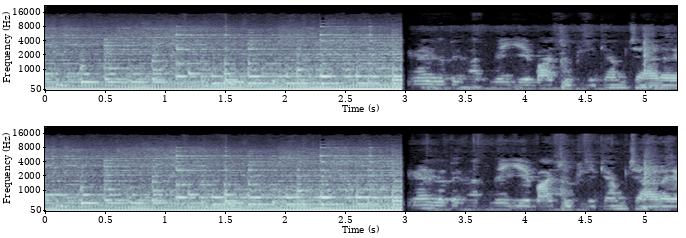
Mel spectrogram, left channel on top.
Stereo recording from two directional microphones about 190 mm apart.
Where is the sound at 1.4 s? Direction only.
10° right (ahead or behind).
